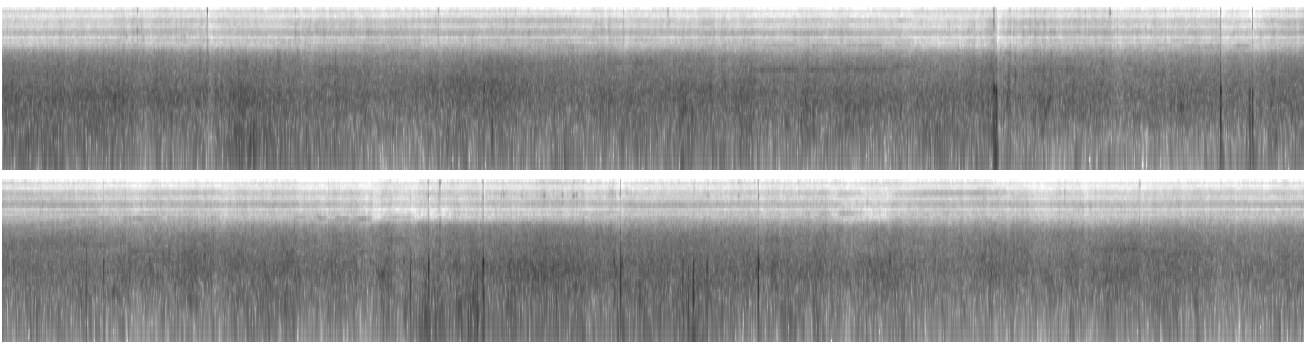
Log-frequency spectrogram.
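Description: Sea waves washing and splashing against a rocky shore, a steady rushing, with wind on the microphone and a few sharp clicks in the second half.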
